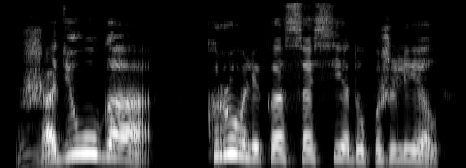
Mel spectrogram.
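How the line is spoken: Yelling. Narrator (Russian): вопил Минус

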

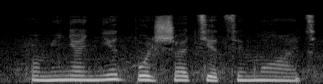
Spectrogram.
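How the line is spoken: Sad child. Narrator (Russian): печально ответил мальчик

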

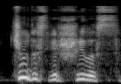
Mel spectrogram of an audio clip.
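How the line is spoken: Exclaiming. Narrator (Russian): воскликнула Пеппи

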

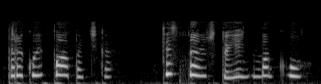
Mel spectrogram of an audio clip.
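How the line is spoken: Sobbing. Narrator (Russian): всхлипнула она

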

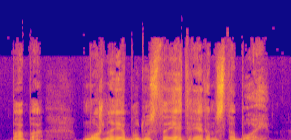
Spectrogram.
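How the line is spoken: Quiet child's question. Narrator (Russian): Павлик тихо спросил

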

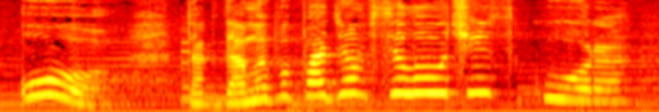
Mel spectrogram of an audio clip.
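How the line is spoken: Joyful child. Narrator (Russian): радостно сказал мальчик

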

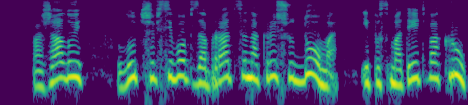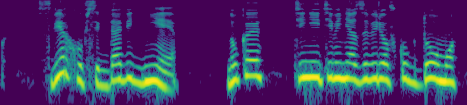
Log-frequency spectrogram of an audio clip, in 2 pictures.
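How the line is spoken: Shouting. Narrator (Russian): закричал Знайка

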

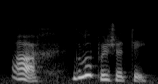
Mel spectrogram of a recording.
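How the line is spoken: Angry. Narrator (Russian): произнесла она сердито

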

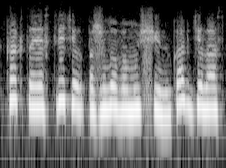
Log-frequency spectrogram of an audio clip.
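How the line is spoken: Plain. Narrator (Russian): спросил я

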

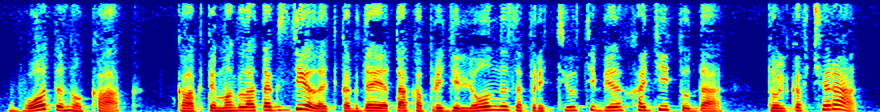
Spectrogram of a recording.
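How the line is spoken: Cold harsh question. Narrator (Russian): спросил он холодным, жестким тоном

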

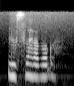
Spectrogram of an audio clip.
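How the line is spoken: Relieved sigh. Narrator (Russian): вздохнул свободно

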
